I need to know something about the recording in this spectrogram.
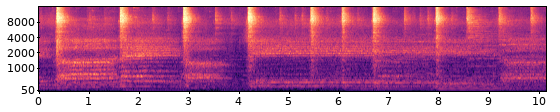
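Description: Congregation singing a gospel song, many voices together, over a strong beat that lands about every second and a quarter.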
